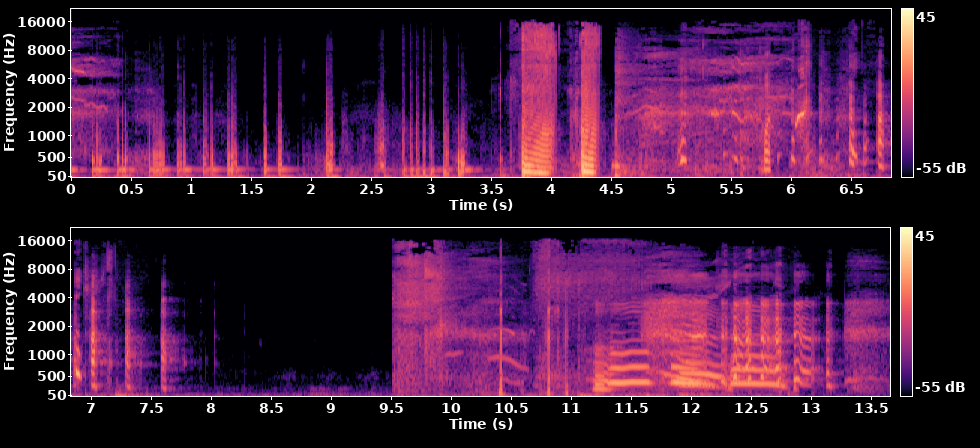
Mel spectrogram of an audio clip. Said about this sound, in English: you shouldn't fart into the microphone.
